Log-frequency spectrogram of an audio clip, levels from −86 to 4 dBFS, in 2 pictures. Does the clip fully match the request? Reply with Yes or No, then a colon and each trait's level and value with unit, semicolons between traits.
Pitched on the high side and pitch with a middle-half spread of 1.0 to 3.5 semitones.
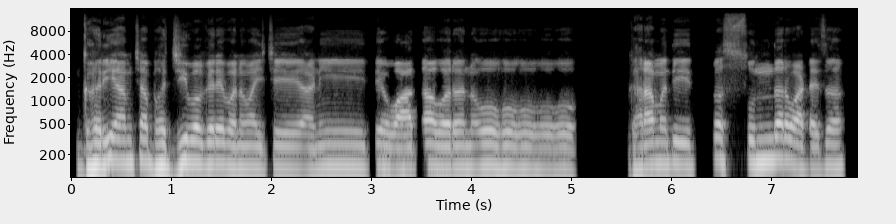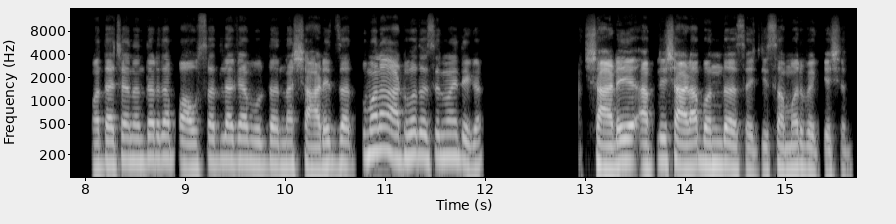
No: medium, 140 Hz; average, 3.1 semitones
